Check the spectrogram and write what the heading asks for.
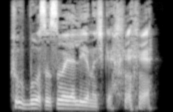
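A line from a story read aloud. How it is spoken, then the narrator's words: Chuckle. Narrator (Russian): Хохотнул кто-то из отряда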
